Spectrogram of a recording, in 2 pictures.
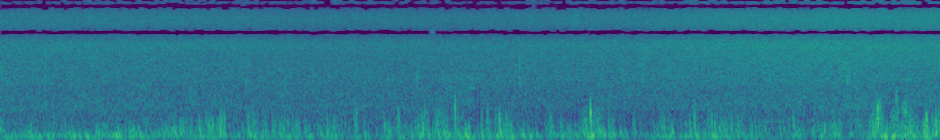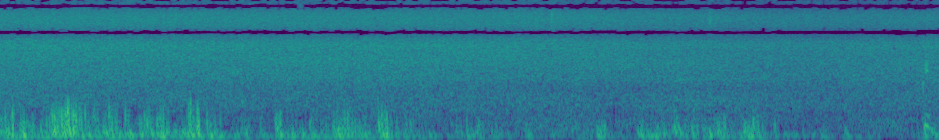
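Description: Gusty wind buffeting the microphone, with rustling leaves; the rumble swells and drops in uneven surges.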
